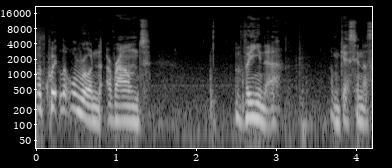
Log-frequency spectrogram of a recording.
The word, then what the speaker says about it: Wiener: I'd spawn in at Vina I think it's called V it's definitely not WIA I know Matt pronounced it with a v as opposed to a w um yeah weener would be a funny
